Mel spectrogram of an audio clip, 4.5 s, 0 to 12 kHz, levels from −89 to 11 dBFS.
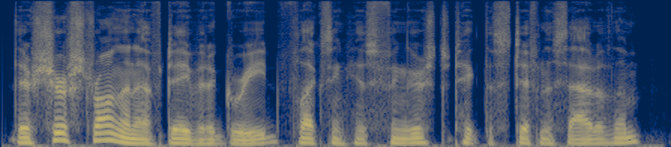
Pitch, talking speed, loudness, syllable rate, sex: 100 Hz, 215 wpm, -19 LUFS, 5.5 syllables/s, male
